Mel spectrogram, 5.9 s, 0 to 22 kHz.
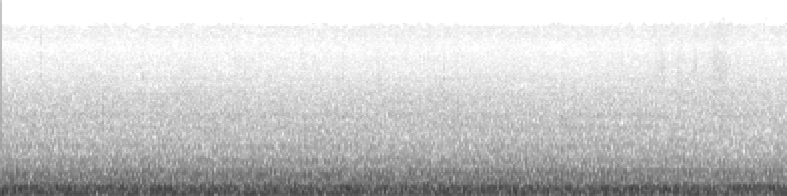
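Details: Ravon R4 (Chevrolet Cobalt) driving: steady low drone over road rumble from a worn wheel hub bearing, problem returned a year after first occurring.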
